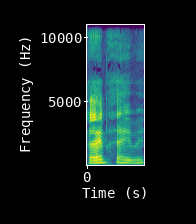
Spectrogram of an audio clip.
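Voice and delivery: very high, squeaky female voice. Behind her niece and nephew, the speaker answers the male's call: pretending to be the female. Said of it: "pretending to be the female".

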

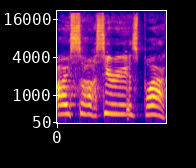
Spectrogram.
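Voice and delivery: very high, shrill, screeching scream. Imagining Arthur answering the phone, retelling a scream. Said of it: "screaming like".

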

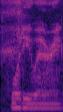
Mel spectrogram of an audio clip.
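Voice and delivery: put-on, erotic phone-sex line voice. Doing voices for a friend, joking about phone sex: put-on erotica voice. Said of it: "your erotica voice".

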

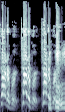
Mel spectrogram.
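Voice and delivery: rapid-fire speech. Acting out a dad with little english answering what his name is, very fast. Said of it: "he spoke really fast".

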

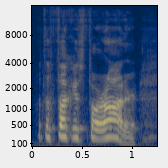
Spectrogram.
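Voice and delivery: ordinary talk

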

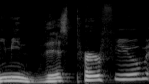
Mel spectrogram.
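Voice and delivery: mock taunting, teasing tone. Retelling how Nami taunts Chopper with the perfume: imitating a taunt. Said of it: "taunting poor Chopper with the perfume".

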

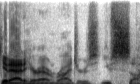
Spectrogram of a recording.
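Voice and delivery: mock snapping outburst. Recounting hitting a breaking point, retelling a snapped outburst. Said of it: "I snapped".

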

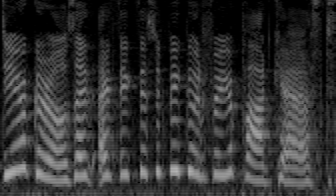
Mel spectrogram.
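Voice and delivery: very high and loud voice. Quoting their mother's reply on their podcast; imitating their mom's voice. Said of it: "mom voice".

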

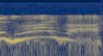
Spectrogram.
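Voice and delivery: very high-pitched, shouted call-out. Retelling how a man called him out in front of everyone: retelling a shout. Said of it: "He shouted".

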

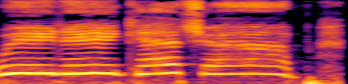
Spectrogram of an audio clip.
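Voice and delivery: mock high scream. Retelling another waiter's outburst as carolers arrived, retelling a scream. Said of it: "starts screaming".

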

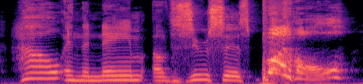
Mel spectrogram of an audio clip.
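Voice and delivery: very slow, sudden exploding outburst, every word dragged out. Retelling a favorite movie line from The Rock: imitating Nicolas Cage exploding. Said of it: "he blows up and he says".

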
